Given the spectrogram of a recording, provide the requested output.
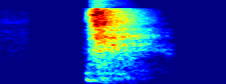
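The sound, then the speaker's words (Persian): A single sharp sneeze bursts out, a sudden loud hiss that fades within half a second, with silence before and after. “ببخشید من ممکنه عدسه کنم”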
